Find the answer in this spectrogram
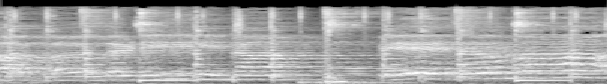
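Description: Gujarati garba-style devotional kirtan music: a melody over a steady, quick percussion beat, with a low bass note recurring every couple of seconds.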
